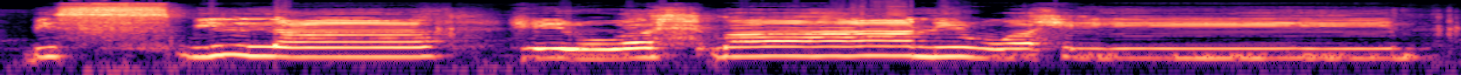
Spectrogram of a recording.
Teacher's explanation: मिल्ला पे ये अलिफ वाला लाम होता है, इसको कहते हैं अलिफ वाला लाम। अलिफ वाले लाम से पहले जेर है तो इसको बारीक पढ़ना है।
